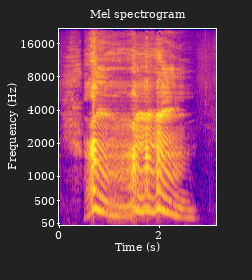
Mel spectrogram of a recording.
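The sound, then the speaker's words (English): A voice imitates a three-wheeler tricycle motorbike engine revving into a driveway, a loud, buzzing drone that swells upward in pitch twice before trailing off, with no other sounds around it. “we hear as it revs into the driveway.”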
